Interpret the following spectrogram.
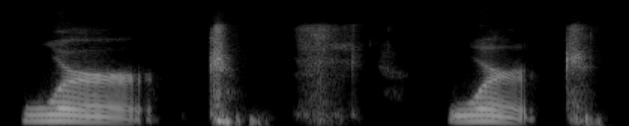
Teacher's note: lips round but not too much and it's the same sound as just making an r noise so your tongue is curled back er like you're saying her but with a w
